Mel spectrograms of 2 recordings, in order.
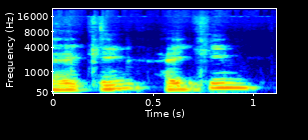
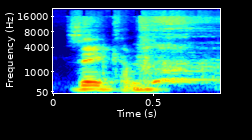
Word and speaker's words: Zakim: This is the how do you say the Hakim? Zakim.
